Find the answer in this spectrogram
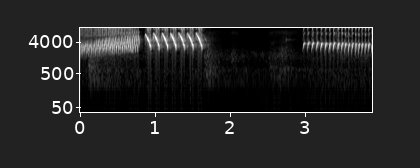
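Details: Canary tutor song used to get other canaries singing: a buzzy high note, a burst of rapid paired chips, silence, then a steady fast trill of repeated notes.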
